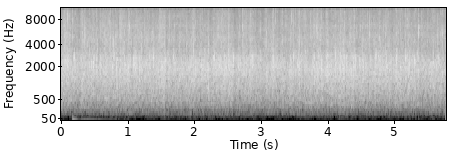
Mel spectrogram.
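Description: An audience claps loudly in a large hall.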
